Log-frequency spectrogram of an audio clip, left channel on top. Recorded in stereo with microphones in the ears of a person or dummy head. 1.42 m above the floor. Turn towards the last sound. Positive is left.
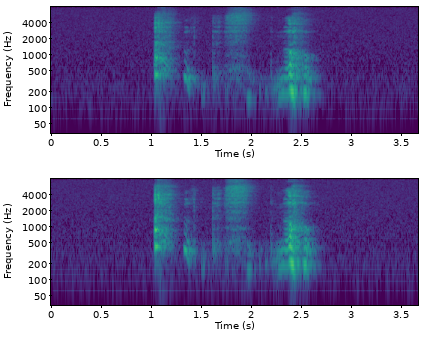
turn(degrees=-25)  # may be behind; listen again after turning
